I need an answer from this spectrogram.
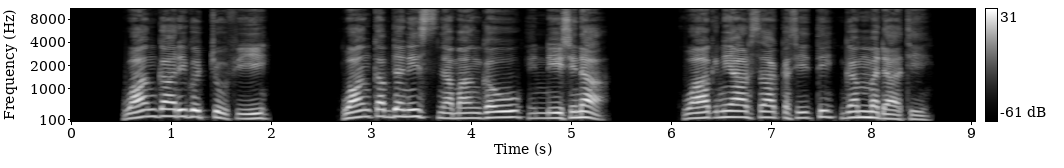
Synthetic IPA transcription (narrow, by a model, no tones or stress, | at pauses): waːŋɡaːɾiːɡɔt͡ʃːuːfɪ | waːŋkʼɐbd̪ɐnɪsnɐmaːŋɡɐʔuːhɪnːiːsɪnaː | waːkʼnɪaːɾsaːɐkːɐsiːt̪ːɪɡɐmːɐd̪aːt̪i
